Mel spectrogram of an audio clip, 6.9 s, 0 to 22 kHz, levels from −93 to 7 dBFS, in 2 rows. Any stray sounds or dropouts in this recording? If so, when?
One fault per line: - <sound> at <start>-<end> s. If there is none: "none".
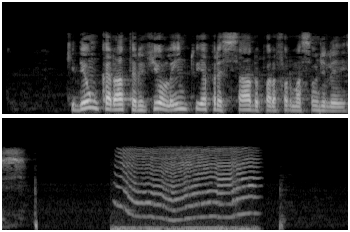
- squeak at 4.5-6.1 s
